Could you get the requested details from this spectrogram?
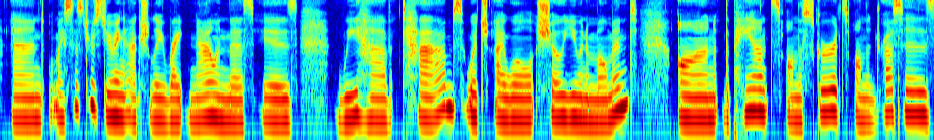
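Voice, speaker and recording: A woman with a medium pitch and a dark, mellow tone talks at a very slow pace with fairly even intonation, in a very clean, dry, close recording with a silent background and no echo. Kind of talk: casual talk to camera.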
